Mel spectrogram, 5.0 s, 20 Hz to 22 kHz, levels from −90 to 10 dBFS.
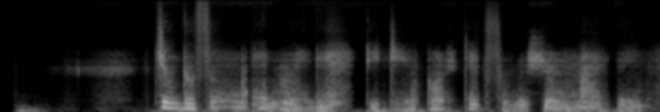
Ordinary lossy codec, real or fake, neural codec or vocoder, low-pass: none; fake; codec, 44.1 kHz, 0.9 kbps, DAC; none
